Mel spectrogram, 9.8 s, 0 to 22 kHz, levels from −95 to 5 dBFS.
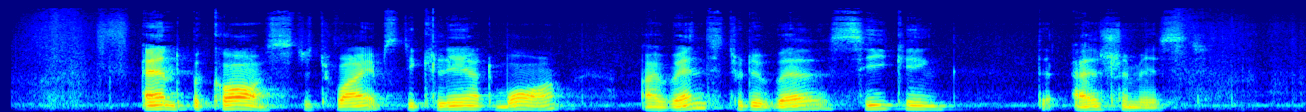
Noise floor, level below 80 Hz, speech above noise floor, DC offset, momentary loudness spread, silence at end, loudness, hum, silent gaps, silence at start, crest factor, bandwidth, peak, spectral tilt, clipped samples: -63 dBFS; -80 dBFS; 34 dB; under 0.1%; 17 LU; 0.95 s; -29 LUFS; none; none; 1.05 s; 22 dB; 15 kHz; -8 dBFS; -6 dB/octave; under 0.1%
